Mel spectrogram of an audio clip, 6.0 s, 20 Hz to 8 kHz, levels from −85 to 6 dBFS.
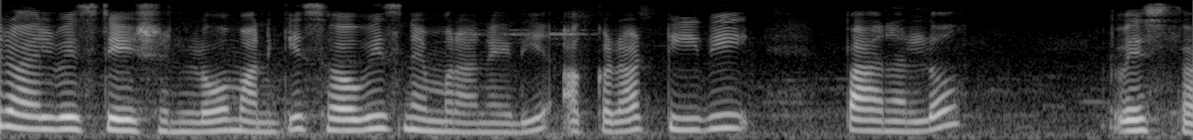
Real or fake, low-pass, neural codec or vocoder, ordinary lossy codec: real; 7.2 kHz; none; none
